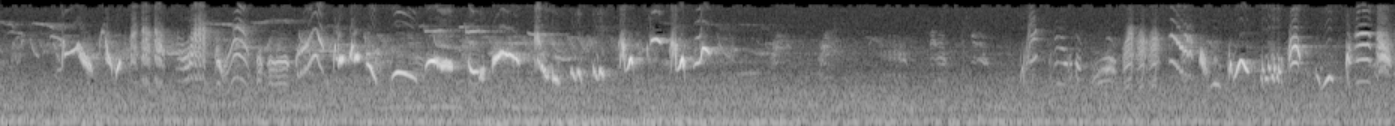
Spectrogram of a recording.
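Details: Icterine warbler singing in the wild: a busy outburst of rapid twittering, whistled and scratchy notes, a brief lull, then further fast high chattering phrases.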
